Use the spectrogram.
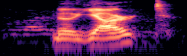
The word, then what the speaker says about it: Milliarde: Is it Milliarden? Is that billion? That's No. German. So, like, yeah, it is. So, million is million, and then milliard is billion. Milliard?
